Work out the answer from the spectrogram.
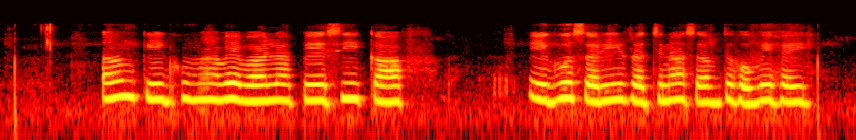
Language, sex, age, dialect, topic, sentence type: Magahi, female, 31-35, Southern, agriculture, statement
